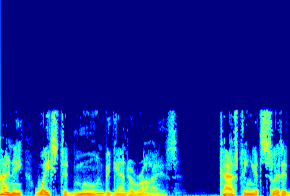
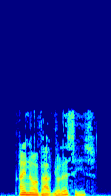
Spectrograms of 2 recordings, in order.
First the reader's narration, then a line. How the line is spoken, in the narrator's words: Jake said hesitantly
